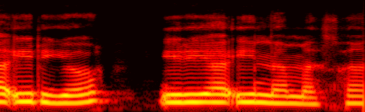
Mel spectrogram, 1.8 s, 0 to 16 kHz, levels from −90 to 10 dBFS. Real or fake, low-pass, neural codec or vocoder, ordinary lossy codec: fake; 14.4 kHz; autoencoder, 48 kHz, 128 numbers a frame, DAC-VAE, trained on Japanese speech; none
